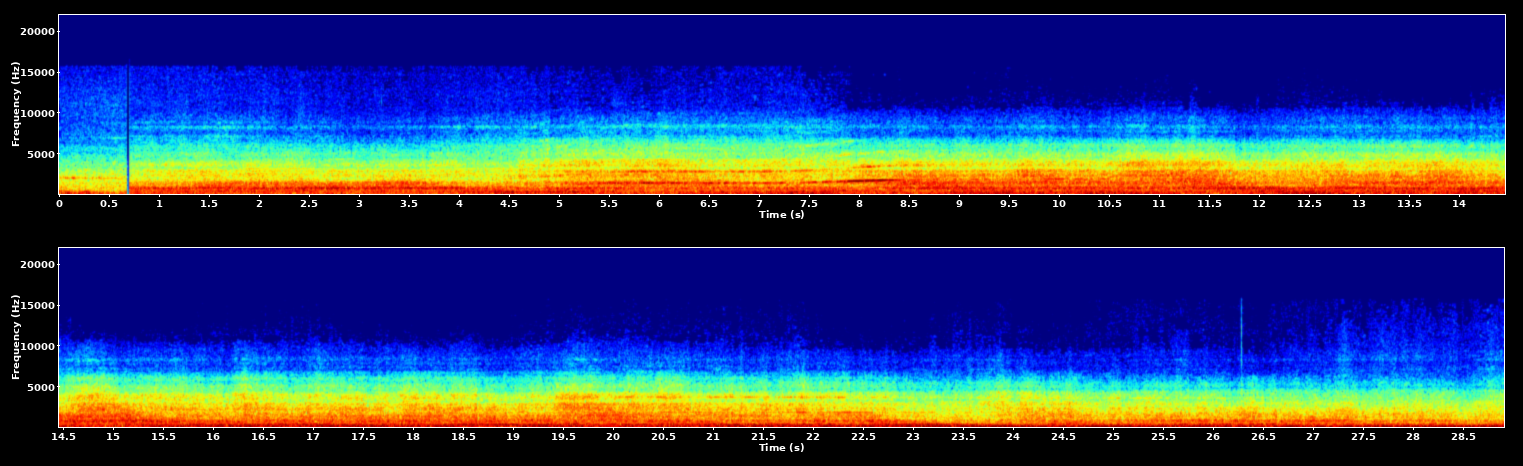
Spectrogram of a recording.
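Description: Aeroplane engines running loud and steady, with a whine that rises in pitch between about five and eight seconds in, after which the sound grows a little louder and holds.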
